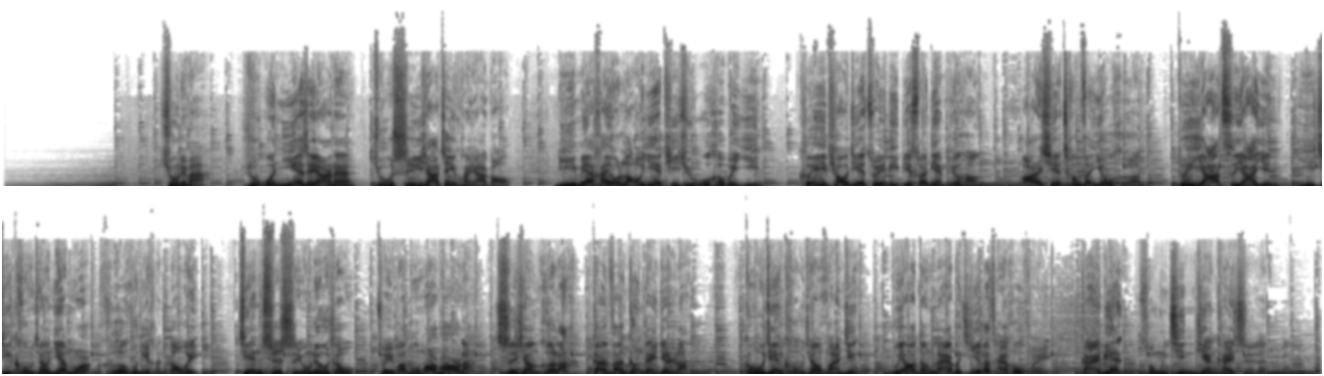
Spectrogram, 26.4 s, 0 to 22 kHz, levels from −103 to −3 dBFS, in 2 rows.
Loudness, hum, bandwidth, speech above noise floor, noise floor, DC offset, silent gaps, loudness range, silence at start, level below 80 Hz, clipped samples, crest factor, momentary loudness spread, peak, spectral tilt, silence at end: -15 LUFS; none; 18 kHz; 33 dB; -47 dBFS; under 0.1%; none; 2 LU; 0.6 s; -40 dBFS; under 0.1%; 14 dB; 10 LU; 0 dBFS; -4.5 dB/octave; 0 s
